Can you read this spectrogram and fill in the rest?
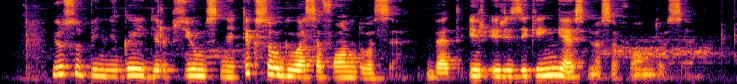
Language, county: Lithuanian, Vilnius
